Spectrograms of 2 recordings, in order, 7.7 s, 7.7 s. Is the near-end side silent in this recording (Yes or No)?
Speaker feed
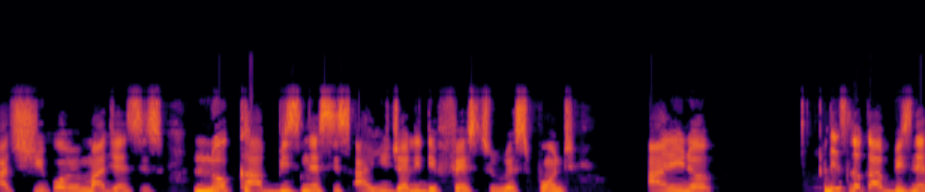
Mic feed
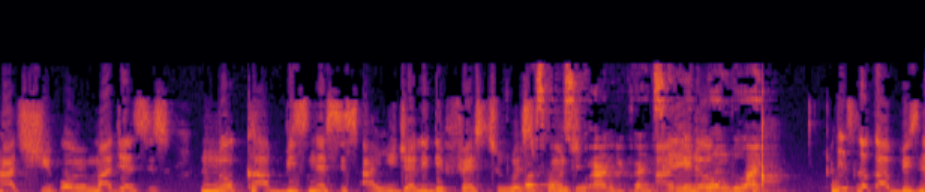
No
